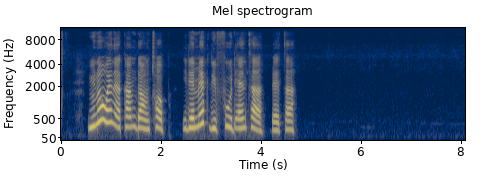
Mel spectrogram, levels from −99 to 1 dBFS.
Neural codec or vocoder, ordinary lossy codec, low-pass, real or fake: none; none; 9.9 kHz; real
